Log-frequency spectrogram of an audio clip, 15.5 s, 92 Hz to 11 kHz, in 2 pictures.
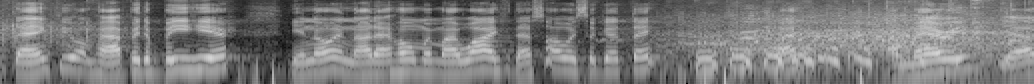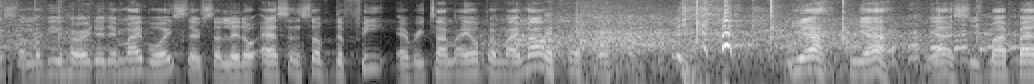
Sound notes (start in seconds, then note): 4.8 laughter; 11.4 laughs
